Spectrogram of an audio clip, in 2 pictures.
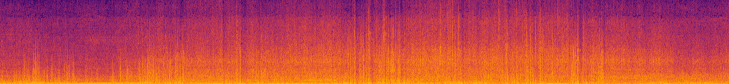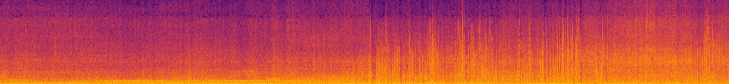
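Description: Car engine heard from inside the cabin while being driven hard on a track, its pitch climbing and then dropping back again and again as it is run up through the gears, over a heavy rush of wind and road noise.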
